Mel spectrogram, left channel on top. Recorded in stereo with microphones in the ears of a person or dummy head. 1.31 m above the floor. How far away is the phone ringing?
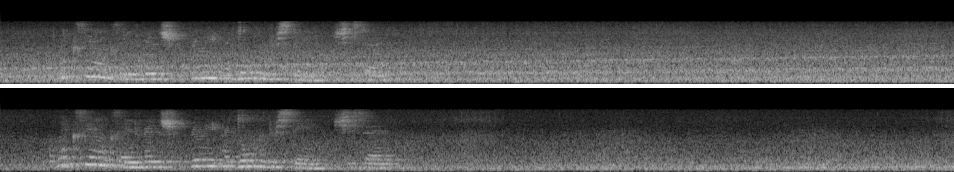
No phone ringing in this recording.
